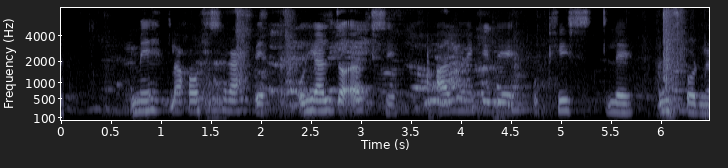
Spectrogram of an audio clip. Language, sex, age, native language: Icelandic, male, 11, Icelandic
